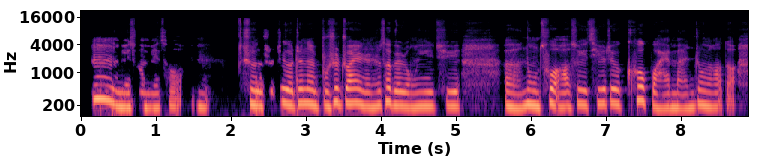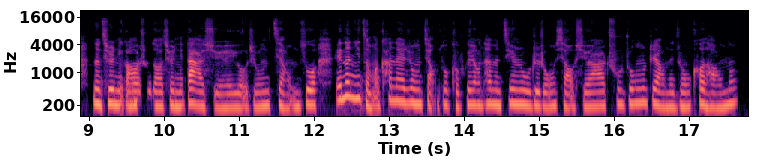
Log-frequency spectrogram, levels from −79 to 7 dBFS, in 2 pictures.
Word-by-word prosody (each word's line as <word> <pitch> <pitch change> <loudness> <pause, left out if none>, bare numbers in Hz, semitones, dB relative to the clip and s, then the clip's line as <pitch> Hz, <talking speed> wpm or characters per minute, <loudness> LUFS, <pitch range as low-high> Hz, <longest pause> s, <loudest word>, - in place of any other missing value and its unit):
嗯， 275 -1 +6
没 185 -1 +3
错 185 +2 -9
没 180 0 -3
错， 95 - -7 0.2
嗯， 185 +1 -4 0.4
是 210 - +2
的 195 - +4
是 400 - -9
这 235 -2 +2
个 205 -2 +7
真 225 +1 +3
的 220 -1 +5
不 195 +1 -1
是 235 +4 +3
专 225 +1 +5
业 225 - +4
人 190 -2 0
士 200 - 0
特 240 +3 +4
别 200 -2 +3
容 185 -1 +1
易 195 0 +1
去， 195 +1 -1 0.6
呃， 185 -3 +1
弄 200 0 +4
错 210 +1 +3
哈。 185 +1 +1
所 215 +4 -2
以 205 - +2
其 220 +3 -4
实 220 - +4
这 225 +1 0
个 220 - +5
科 255 +5 +3
普 235 -5 0
还 175 -1 -1
蛮 180 0 -1
重 205 0 0
要 185 0 -2
的。 - - -6 0.3
那 220 -1 +3
其 200 - -6
实 220 -1 +5
你 205 0 0
刚 195 - +1
刚 200 0 +2
说 - - -9
到， 195 -1 0
其 195 - -8
实 205 - 0
你 190 0 -1
大 210 -1 +4
学 180 0 -6
有 180 -1 -3
这 - - -13
种 195 +1 -2
讲 190 -2 -5
座， 205 +2 +1 0.2
哎， 260 - +2
那 315 - +6
你 285 -1 +3
怎 215 -7 -2
么 - - -4
看 260 -1 -4
待 245 -1 +1
这 225 - -3
种 220 -2 +1
讲 225 - -6
座？ 210 +1 -5
可 190 - -7
不 175 - -18
可 210 - -2
以 - - -1
让 205 -1 -2
他 215 +2 -2
们 210 -2 0
进 220 +1 -2
入 210 -2 +1
这 200 0 0
种 190 +1 -4
小 180 -3 -4
学 190 +1 -7
啊、 190 +1 -1
初 215 +2 -8
中 225 +2 -3
这 220 -1 0
样 190 -2 -1
的 185 - -3
这 175 - -11
种 185 -1 -2
课 215 +3 -1
堂 185 -1 -3
呢？ 220 +3 -3
200 Hz, 315 characters per minute, -19 LUFS, 185-220 Hz, 0.6 s, 个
